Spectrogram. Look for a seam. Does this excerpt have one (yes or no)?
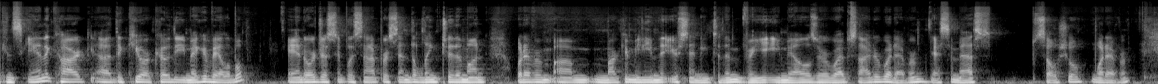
no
